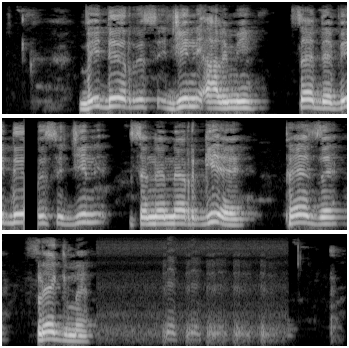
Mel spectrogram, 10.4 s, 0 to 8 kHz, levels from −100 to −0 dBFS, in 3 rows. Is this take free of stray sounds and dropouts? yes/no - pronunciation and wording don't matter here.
no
